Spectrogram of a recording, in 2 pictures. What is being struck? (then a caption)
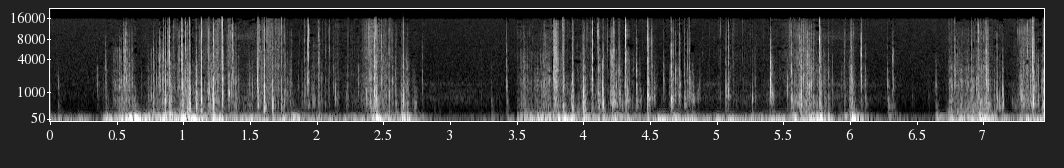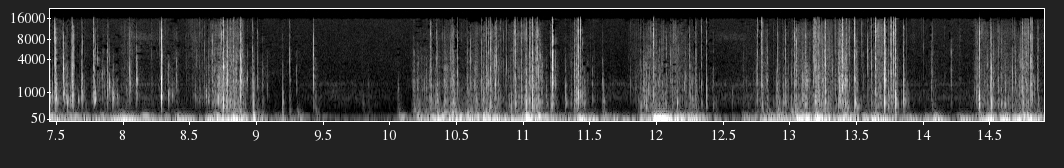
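Plastic air-filled packing pillows. Fingers and nails scratch, press and crinkle a strip of clear, inflated plastic air packing pillows, several hollow cushions chained together. Bursts of dense crinkling and crunching with a deep low thump come in five stretches, separated by short pauses of near silence.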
